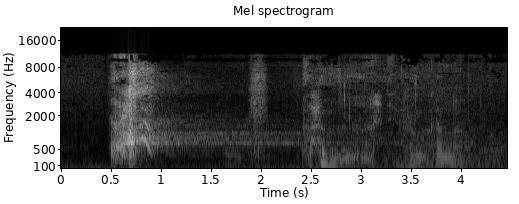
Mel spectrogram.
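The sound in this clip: A single sharp, loud sneeze bursts out, and then a man speaks calmly.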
